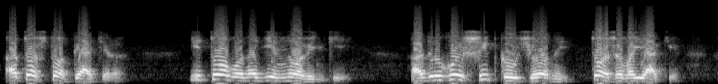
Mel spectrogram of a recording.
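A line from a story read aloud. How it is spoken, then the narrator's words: Angry grumbling. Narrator (Russian): зло ворчал он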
